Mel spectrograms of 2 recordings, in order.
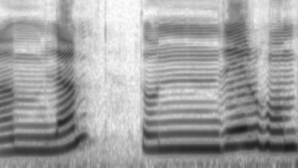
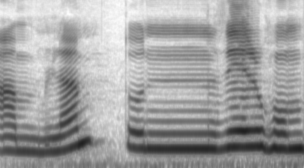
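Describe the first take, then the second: No difference in how they are said.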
